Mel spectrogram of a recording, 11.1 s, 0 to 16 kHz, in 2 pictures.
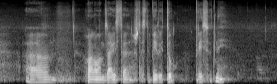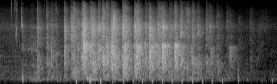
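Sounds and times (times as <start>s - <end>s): small group applauding: 6.2s - 10.8s.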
